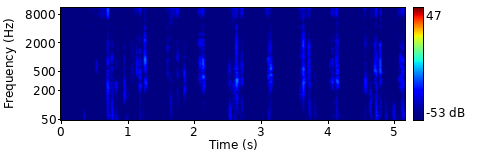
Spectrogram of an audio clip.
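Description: Long nails scratch and tap a small white canvas wrapped in clear plastic, resting on a fur rug. Short bursts of crisp, crinkly crunching come in quick, uneven runs, bright and airy with almost no low end. Quiet gaps fall between them.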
